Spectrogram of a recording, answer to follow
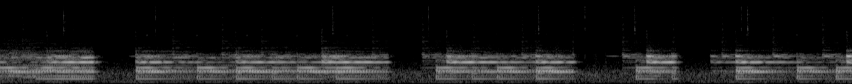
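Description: Drum loop played through a Space Designer convolution reverb with a drone-tone impulse response and the dry signal muted: the drums trigger a synth-like chord of steady tones that starts and stops in rhythm with the groove, with short silent gaps. The reverb's decay is being pulled shorter to make the tone more percussive.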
